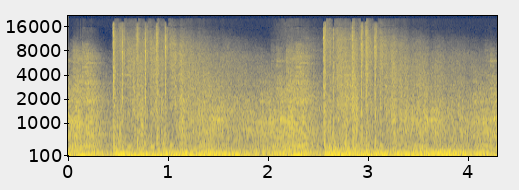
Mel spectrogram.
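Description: Gunfire from a Tier 10 Commonwealth destroyer, the Vampire II, in World of Warships, with two loud booming salvos that crack out and then rumble on in a continuous heavy wash of battle noise.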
